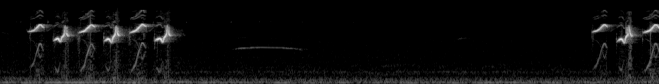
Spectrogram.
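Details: Cinereous tit song, lively and varied: a rapid series of about five paired upswept whistles, then a long quiet pause with a soft faint whistle, and the same quick repeated phrase returning.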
